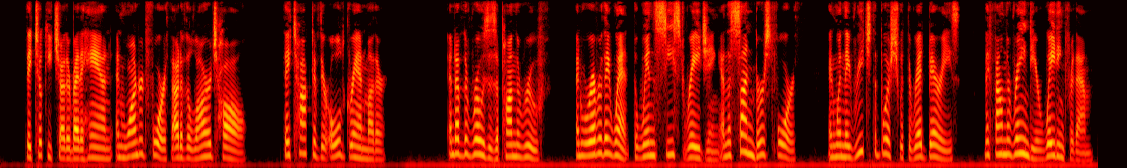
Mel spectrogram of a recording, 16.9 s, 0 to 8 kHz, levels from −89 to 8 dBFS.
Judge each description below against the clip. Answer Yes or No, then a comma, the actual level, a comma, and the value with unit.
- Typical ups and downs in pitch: Yes, average, 4.6 semitones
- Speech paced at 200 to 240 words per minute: Yes, fast, 205 wpm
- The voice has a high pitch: Yes, high, 205 Hz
